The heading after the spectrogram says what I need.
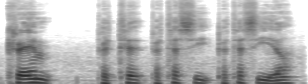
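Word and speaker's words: crème pâtissière: sort of thing as creme patissiere. Is that how you say it? Aye, that kind of thing. It's creme pat.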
